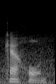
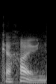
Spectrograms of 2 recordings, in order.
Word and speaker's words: Cajon: Apparently, I think it's meant to be Cajon or Cajon. Someone can't spell. There's a Sheerness on Sea service, which will be coming in the next couple of minutes. It's pronounced Cajon, is it?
